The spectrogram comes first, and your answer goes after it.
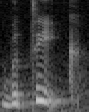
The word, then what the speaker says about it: boutique: women it is called as how do you pronounce it it's called as boutique right so don't forget it batik okay how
